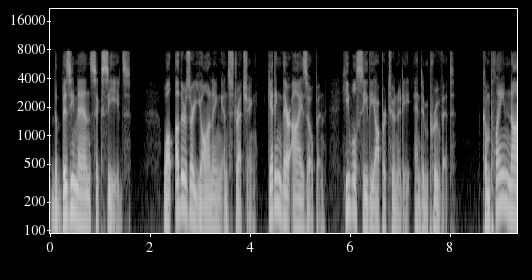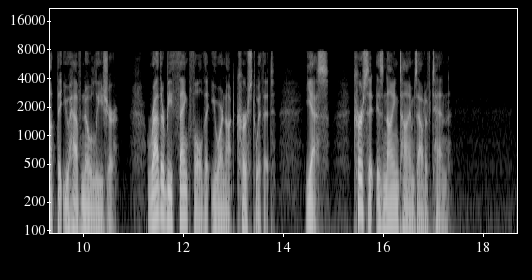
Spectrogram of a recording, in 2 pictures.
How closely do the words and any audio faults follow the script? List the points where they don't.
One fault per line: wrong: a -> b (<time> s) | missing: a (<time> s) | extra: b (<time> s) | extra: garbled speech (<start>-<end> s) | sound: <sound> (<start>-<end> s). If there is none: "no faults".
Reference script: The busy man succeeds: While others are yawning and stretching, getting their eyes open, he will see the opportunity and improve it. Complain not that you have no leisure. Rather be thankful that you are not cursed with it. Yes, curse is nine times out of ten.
extra: it (15.7 s)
